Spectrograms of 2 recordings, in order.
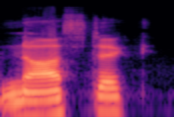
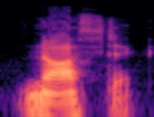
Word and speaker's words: Gnostic: At first, I thought he was saying agnostics. But he's trying to say Gnostics. He's trying to say the G.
